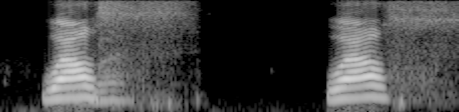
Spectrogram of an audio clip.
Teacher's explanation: shnya tebalkan angkat pangkal lidah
